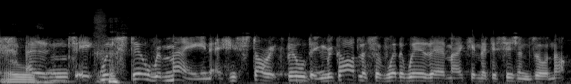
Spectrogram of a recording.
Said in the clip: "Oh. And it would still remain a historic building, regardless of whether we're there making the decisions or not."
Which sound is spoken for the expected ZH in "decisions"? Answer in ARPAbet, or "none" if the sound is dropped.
ZH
